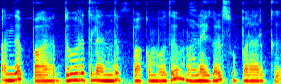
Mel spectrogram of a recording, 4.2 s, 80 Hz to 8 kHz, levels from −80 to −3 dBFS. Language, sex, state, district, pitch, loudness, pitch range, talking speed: Tamil, female, Tamil Nadu, Nilgiris, 210 Hz, -15 LUFS, 205-230 Hz, 85 wpm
